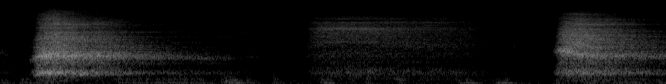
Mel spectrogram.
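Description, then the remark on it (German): Three deep, loud breaths in and out at the start of a breathing exercise, done with eyes closed and hands on the knees: airy whooshing inhales and exhales in a slow steady rhythm, with brief pauses between them and no talking. “Augen zu machen und dann einfach zuerst mal tief ein- und ausschnaufen, ganz normal so. Und richtig laut. So einfach mal so dreimal ein- und ausatmen.”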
